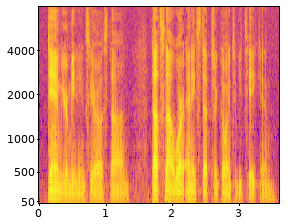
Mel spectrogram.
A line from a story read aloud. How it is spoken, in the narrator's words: said bitterly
